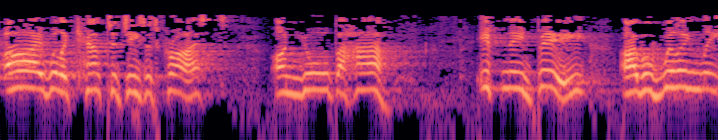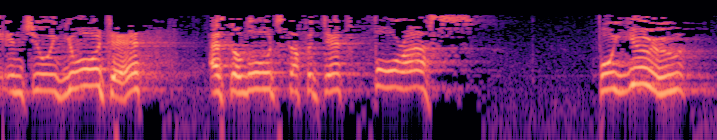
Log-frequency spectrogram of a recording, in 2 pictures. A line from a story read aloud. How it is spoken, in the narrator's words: cried John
